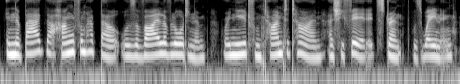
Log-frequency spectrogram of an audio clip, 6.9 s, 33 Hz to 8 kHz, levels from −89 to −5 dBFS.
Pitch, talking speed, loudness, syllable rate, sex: 220 Hz, 215 wpm, -16 LUFS, 4.9 syllables/s, female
